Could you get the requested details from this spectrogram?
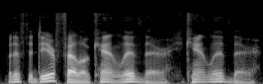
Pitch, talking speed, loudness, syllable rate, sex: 105 Hz, 275 wpm, -19 LUFS, 6.0 syllables/s, male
